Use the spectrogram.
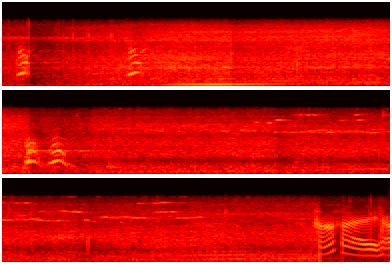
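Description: Dogs bark in short bursts, some high yips, amid excited voices and a passing school bus rumble, ending with a loud close bark.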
